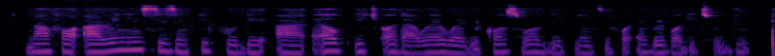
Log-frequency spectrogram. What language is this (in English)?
Nigerian Pidgin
